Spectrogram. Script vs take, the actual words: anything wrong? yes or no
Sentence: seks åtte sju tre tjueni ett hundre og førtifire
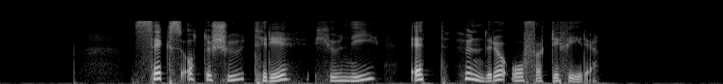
no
